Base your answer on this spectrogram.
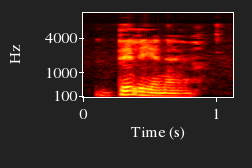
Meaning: Somebody whose wealth is at least one billion (10⁹) currency units (usually understood to exclude holders of hyperinflated currencies)
- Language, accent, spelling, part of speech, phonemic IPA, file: English, Southern England, billionaire, noun, /ˌbɪl.i.əˈnɛə(ɹ)/, LL-Q1860 (eng)-billionaire.wav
